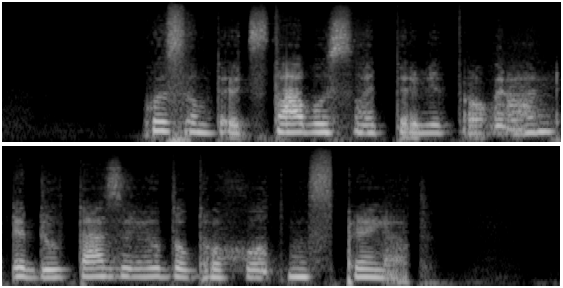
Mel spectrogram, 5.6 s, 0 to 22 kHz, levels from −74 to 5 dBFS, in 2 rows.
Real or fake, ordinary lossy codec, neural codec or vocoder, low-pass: fake; none; codec, 44.1 kHz, 0.9 kbps, DAC; none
